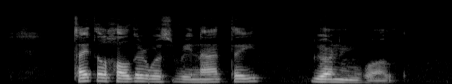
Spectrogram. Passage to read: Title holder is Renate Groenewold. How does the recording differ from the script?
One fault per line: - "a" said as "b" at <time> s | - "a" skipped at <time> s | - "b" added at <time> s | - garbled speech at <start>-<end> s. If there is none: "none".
- "is" said as "was" at 1.4 s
